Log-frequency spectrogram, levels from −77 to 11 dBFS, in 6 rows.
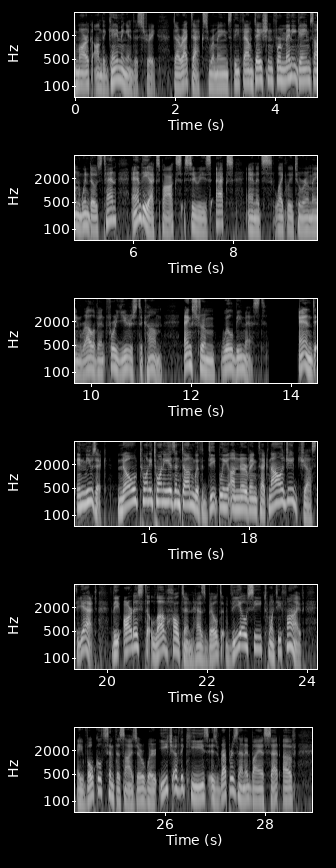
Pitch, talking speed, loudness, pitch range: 120 Hz, 140 wpm, -19 LUFS, 105-155 Hz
